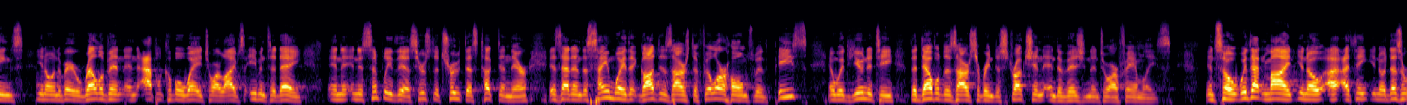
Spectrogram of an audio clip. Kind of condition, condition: setting, large echoing room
